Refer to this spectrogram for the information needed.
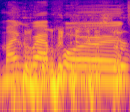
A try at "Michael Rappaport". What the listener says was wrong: Michael Rappaport's last name, Michael Rappaport. when did you make the T silent?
